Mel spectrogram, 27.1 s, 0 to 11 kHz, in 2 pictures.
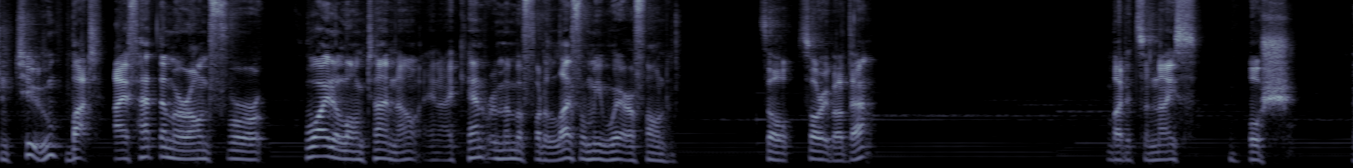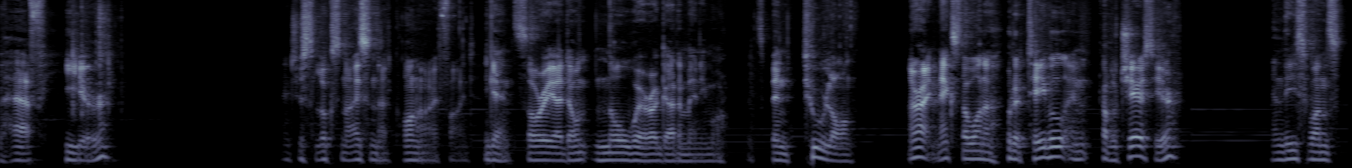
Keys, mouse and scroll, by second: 0.7 alt+r, 1.1 shift+middle click, 7.0 shift+middle click, 7.3 shift+middle click, 8.9 r, 9.7 shift+middle click, 9.9 ctrl+click, 10.0 middle click, 10.1 scroll up 1, 10.4 middle click, 10.5 scroll down 1, 10.6 middle click, 10.9 KP_0, 13.3 click, 14.3 g, 16.2 ctrl+click, 17.1-18.3 middle drag, 22.2 click, 25.6 click, 25.7-26.0 scroll up 3, 26.2 click.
